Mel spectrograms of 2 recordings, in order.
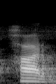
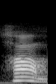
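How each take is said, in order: First: Harm with an audible r before m; sounded r. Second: Harm as "haam"; silent r. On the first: Teacher shows the mistake, r sounded. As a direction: pronounce the r in harm. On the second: Teacher models the correct word, r silent. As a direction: drop the r in Harm. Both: Shown as a demonstration.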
